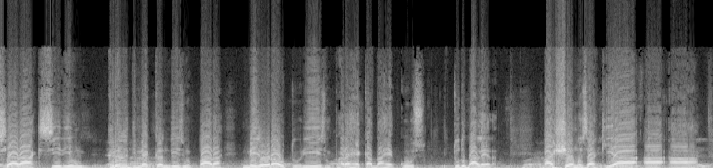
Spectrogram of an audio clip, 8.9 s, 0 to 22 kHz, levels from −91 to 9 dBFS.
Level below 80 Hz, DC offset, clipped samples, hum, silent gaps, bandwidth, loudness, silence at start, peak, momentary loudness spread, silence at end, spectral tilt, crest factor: -22 dBFS; under 0.1%; 6%; none; none; 17.5 kHz; -6 LUFS; 0 s; 0 dBFS; 8 LU; 0 s; -5 dB/octave; 6 dB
